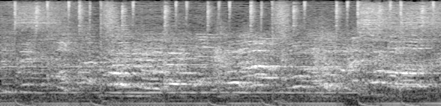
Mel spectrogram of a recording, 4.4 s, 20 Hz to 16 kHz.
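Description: A crowd cheers loudly at a live CrossFit Open 20.5 workout event at CrossFit Punt Uit, over a pulsing music beat, with an announcer's voice mixed in.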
